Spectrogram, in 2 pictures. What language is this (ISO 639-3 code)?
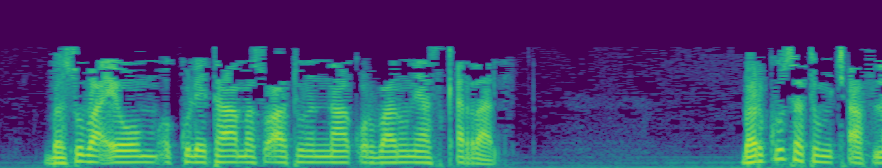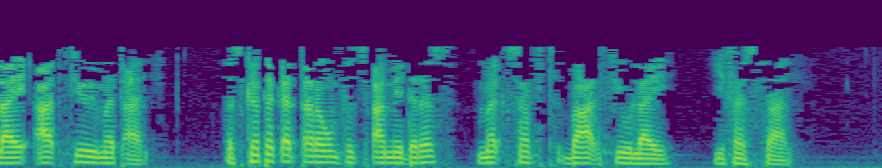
amh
